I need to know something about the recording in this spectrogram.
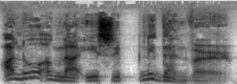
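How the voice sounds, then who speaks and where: A man with a Filipino accent narrating as a radio drama announcer, with theatrical, drawn-out phrasing. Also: medium pitch, huge pitch swings, a bit bright.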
